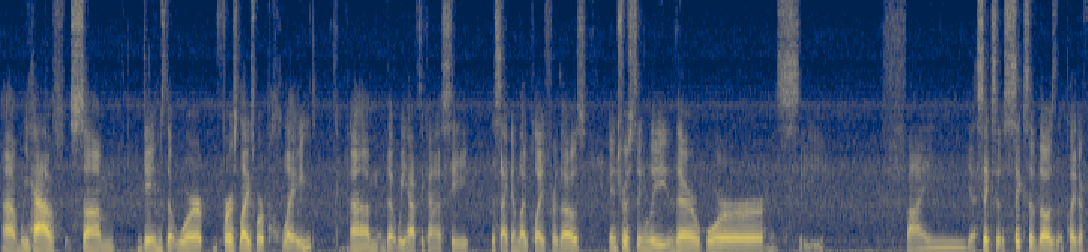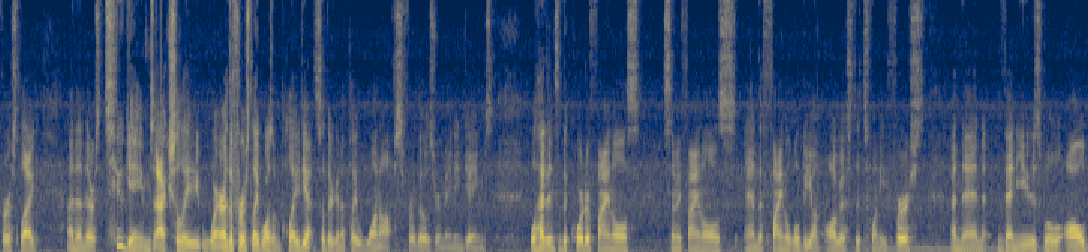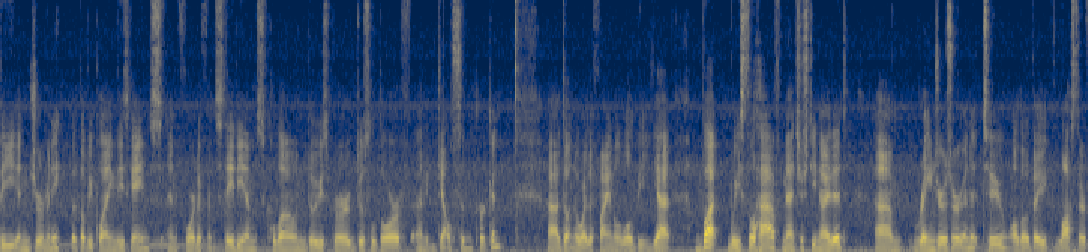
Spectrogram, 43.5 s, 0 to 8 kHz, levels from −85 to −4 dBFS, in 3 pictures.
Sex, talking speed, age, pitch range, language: male, 180 wpm, 20-39, 120-140 Hz, English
